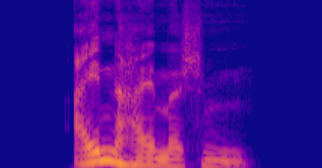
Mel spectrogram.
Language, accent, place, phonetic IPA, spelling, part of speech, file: German, Germany, Berlin, [ˈaɪ̯nˌhaɪ̯mɪʃm̩], einheimischem, adjective, De-einheimischem.ogg
- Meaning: strong dative masculine/neuter singular of einheimisch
